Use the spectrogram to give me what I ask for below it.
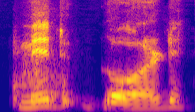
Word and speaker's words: Midgård: Midgård, Muspels Heim, etc.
